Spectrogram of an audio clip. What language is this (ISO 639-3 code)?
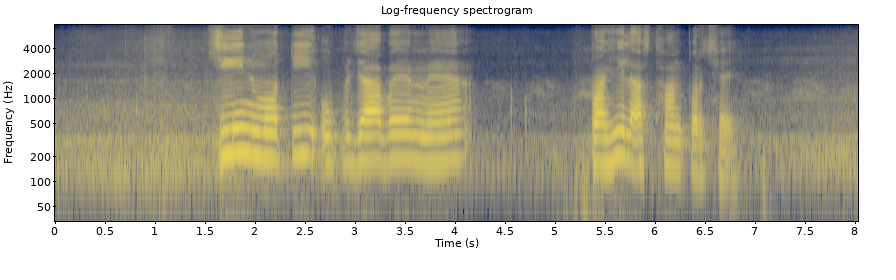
mai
